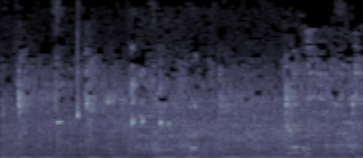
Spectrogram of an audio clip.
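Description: A basketball being dribbled on a hardwood court during live play, with arena music of low held notes playing through the PA over the game noise.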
